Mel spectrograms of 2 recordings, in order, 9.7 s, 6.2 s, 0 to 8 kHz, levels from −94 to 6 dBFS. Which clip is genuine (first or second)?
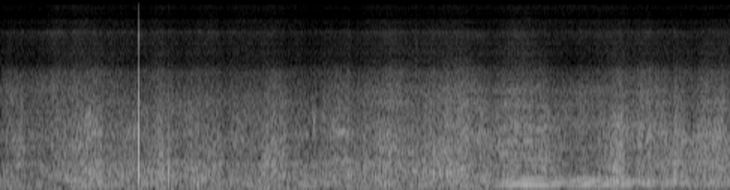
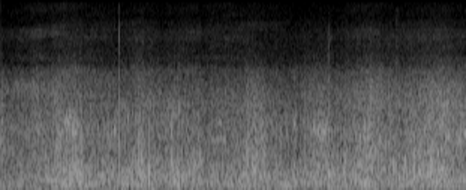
second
